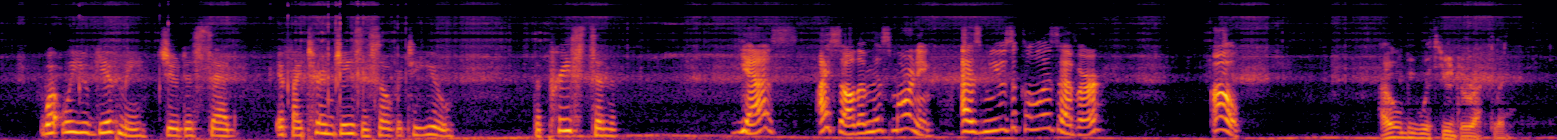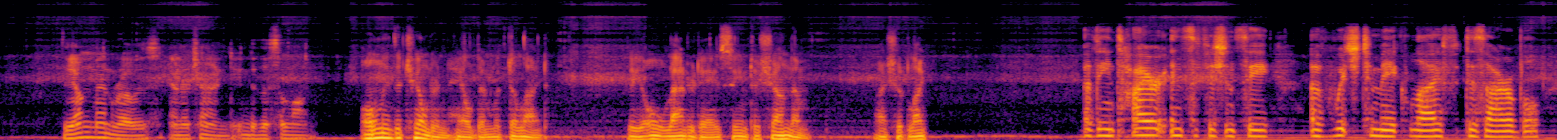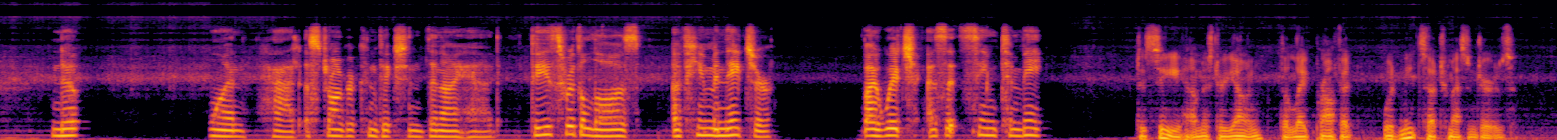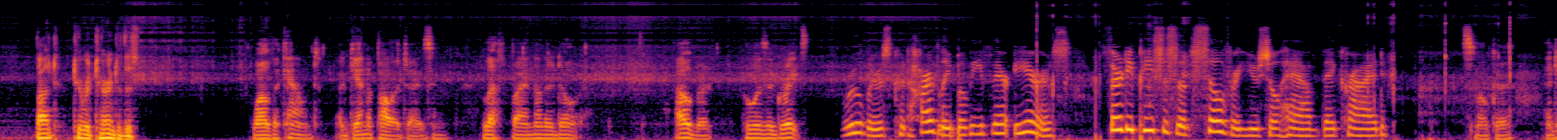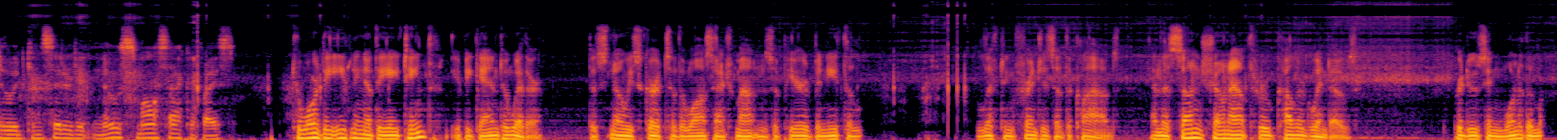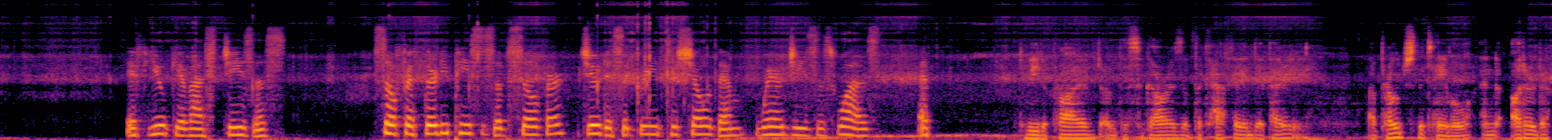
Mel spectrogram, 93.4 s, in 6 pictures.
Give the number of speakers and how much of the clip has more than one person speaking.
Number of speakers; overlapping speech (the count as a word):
five, no overlap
